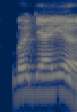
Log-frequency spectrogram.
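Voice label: "berjaya", Malay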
